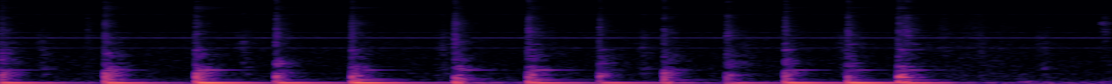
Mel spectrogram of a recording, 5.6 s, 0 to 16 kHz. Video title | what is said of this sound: Steve's Guitar Making Part 3 - Soundboard 2 of 6 | sounds like a piece of wood be hit by a finger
